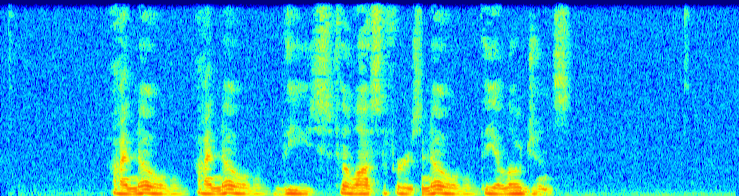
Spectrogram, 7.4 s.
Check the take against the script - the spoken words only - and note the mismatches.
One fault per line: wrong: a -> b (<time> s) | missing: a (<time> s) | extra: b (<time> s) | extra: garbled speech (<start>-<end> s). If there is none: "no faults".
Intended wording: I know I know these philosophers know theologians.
no faults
